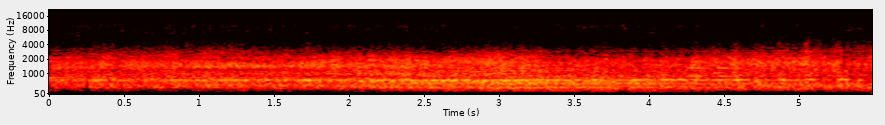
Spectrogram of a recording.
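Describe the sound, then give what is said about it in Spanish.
A bus engine drones as the vehicle drives away from a station along the road, a continuous low, even rumble that holds steady in loudness throughout, with no voices. “El vehículo se aleja por la carretera mientras el hombre lo mira atentamente.”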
